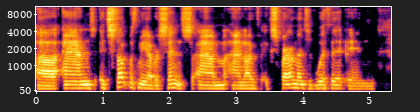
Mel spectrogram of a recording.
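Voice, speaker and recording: Audible room echo surrounds a man with an Irish accent who speaks fairly slowly at a medium pitch. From Ireland. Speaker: game designer and architect. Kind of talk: conference talk. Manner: halting, many fillers.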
